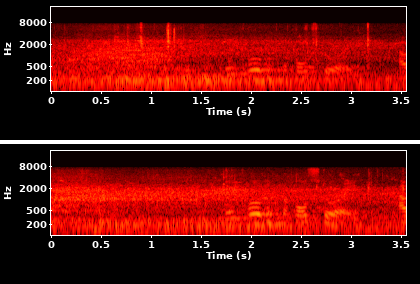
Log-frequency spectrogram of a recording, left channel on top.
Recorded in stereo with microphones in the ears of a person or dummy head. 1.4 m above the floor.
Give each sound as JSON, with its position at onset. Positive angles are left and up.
{"t": 1.7, "sound": "a man speaking", "side_deg": -40, "distance_m": 2.0}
